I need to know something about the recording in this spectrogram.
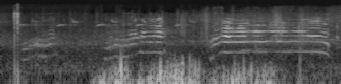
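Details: Fluffy orange female cat hurrying over to greet a person she knows, showing happiness: short soft mews, then a long, clear, steady meow near the end, over rustling and handling noise, with a person talking just before.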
